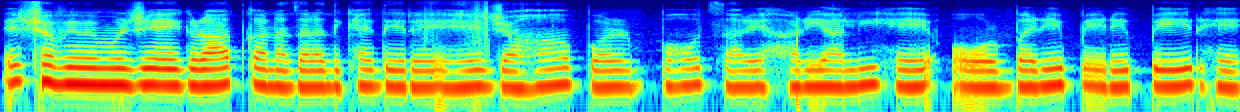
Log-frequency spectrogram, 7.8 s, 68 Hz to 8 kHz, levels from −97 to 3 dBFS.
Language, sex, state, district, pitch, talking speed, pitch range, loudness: Hindi, female, Arunachal Pradesh, Lower Dibang Valley, 205 Hz, 170 wpm, 200-215 Hz, -15 LUFS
